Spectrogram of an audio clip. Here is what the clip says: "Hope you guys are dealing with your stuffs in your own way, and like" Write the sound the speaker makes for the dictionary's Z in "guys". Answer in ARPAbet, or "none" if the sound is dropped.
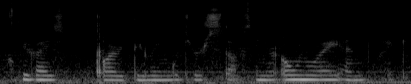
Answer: Z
